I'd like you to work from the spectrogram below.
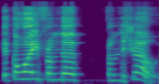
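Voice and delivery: very high imitation of a wife; vague wife. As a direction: play the wife vaguely explaining, pitched right up. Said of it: "she was very vague".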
